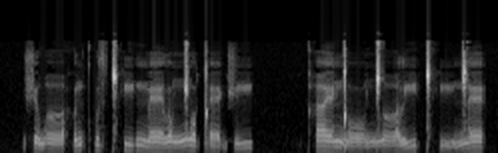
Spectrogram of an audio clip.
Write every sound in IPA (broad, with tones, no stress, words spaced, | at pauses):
ʃə˨wɑː˨hʊ˥n kʷʰə˥zǁʰiː˥ŋ͡mɛː˦lɔ˦ ŋ͡ǁɔ˥ǃɛː˩ɡʃiː˦ | qʰɛː˦ŋ͡ǃɔː˩ ŋ͡ǁɑː˨liː˦ǁʰiː˩ ŋ͡ǁɛ˦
